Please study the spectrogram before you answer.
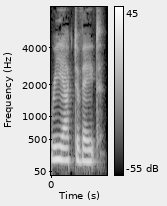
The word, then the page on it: reactivate: American English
